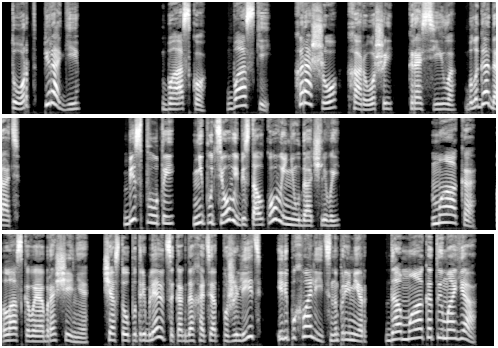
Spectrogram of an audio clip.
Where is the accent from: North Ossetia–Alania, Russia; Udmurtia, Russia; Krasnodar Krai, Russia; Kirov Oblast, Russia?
Udmurtia, Russia; Votkinsk; Мой отец русский, мать татарка. Я родилась, выросла и живу в Удмуртии. Это моя родина, моя гордость и моя любовь.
